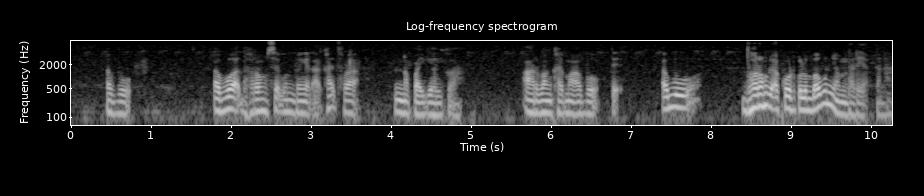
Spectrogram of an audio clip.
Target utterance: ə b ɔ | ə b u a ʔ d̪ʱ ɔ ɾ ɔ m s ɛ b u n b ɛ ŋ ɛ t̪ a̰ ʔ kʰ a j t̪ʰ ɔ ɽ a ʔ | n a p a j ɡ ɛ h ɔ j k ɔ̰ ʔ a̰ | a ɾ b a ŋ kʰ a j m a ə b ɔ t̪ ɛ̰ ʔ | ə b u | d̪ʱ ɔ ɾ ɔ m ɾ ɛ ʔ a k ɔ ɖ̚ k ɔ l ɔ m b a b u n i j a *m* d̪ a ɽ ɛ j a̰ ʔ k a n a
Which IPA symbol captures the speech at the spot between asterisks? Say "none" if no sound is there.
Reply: m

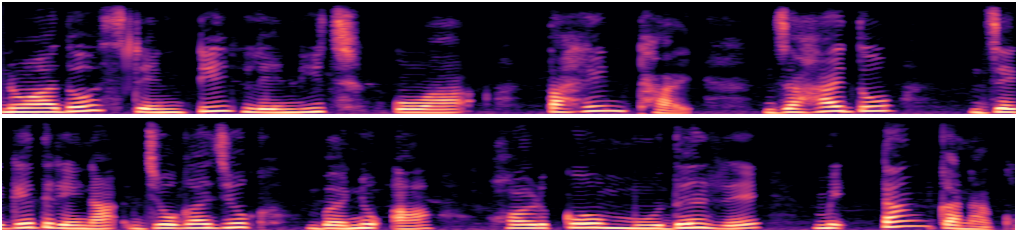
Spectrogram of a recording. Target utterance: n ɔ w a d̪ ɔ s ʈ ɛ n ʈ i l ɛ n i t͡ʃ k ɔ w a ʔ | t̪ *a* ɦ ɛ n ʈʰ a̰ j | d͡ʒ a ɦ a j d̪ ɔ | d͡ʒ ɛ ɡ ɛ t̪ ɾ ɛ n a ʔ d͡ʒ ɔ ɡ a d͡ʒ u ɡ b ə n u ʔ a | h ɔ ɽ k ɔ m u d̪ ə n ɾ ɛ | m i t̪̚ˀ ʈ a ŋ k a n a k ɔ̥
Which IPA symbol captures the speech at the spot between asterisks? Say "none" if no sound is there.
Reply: a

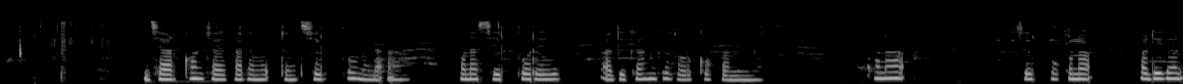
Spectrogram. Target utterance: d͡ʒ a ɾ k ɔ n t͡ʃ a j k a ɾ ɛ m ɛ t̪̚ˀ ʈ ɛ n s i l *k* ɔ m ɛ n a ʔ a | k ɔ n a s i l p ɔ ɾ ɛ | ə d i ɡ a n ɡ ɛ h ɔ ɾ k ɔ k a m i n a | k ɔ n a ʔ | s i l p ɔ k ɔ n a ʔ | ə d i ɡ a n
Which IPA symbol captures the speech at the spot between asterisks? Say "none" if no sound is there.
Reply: p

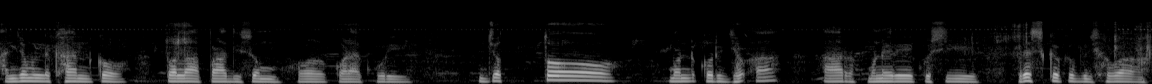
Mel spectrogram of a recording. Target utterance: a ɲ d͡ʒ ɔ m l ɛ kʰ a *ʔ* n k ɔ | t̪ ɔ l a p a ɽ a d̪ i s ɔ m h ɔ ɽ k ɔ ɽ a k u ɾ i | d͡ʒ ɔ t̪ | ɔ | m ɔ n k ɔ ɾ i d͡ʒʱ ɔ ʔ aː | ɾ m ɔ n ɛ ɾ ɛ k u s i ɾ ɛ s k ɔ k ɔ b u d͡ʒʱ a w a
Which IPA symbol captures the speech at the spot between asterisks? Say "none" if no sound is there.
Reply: none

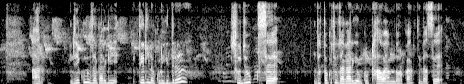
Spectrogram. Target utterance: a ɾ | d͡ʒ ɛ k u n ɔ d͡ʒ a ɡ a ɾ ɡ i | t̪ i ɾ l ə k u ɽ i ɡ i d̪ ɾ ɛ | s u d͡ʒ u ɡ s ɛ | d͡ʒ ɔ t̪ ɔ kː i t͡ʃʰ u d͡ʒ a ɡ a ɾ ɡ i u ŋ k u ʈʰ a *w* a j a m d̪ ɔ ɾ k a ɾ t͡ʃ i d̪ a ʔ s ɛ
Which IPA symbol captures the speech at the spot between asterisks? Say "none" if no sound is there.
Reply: w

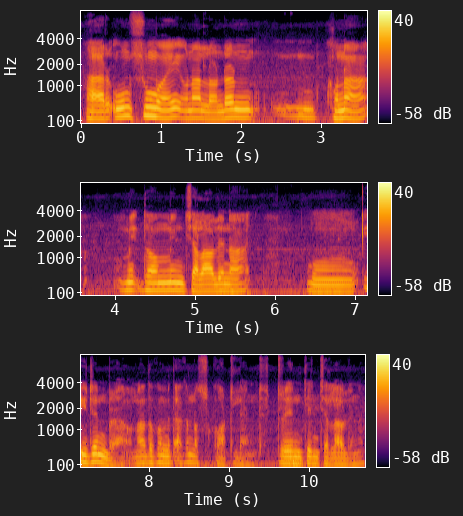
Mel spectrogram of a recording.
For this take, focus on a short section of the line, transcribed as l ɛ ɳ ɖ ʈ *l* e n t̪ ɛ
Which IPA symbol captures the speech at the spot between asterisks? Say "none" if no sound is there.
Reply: ɾ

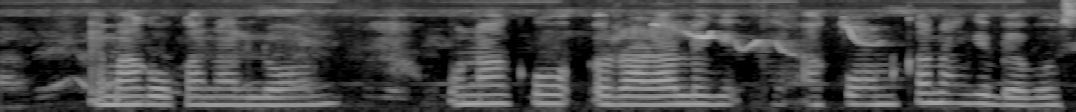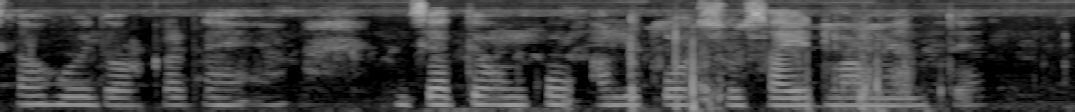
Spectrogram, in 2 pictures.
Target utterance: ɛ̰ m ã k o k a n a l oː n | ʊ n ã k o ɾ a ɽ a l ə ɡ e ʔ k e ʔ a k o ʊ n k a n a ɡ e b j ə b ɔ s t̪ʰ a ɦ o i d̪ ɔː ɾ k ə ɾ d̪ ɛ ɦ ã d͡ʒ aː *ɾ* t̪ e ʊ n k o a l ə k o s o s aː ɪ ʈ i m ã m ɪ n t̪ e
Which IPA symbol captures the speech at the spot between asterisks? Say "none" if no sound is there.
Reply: none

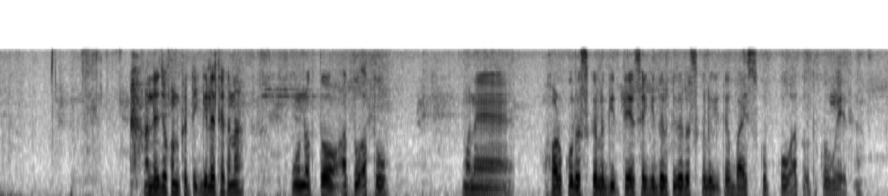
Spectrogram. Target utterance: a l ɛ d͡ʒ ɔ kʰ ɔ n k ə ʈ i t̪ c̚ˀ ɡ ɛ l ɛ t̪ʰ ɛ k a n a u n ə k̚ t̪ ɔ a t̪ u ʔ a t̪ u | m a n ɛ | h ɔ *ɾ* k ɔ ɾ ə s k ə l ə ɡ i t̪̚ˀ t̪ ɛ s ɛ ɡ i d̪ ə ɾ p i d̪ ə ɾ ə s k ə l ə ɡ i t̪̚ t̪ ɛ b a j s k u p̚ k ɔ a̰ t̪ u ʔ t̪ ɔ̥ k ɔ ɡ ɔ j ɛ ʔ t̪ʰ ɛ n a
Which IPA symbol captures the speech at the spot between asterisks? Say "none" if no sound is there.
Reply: ɽ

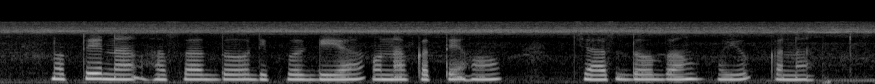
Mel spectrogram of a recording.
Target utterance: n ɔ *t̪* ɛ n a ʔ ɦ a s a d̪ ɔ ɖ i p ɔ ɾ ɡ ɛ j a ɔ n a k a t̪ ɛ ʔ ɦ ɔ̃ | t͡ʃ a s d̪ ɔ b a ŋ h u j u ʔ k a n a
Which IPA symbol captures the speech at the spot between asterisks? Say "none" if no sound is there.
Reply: t̪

